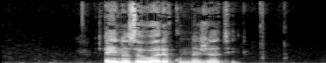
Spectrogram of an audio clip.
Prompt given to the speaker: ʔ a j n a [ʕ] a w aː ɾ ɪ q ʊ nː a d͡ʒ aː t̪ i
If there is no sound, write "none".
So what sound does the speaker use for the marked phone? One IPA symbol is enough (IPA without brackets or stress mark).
z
